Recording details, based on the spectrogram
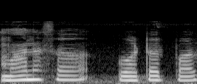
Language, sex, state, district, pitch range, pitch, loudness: Tulu, female, Karnataka, Dakshina Kannada, 190-215 Hz, 200 Hz, -13 LUFS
